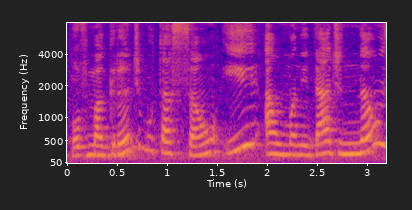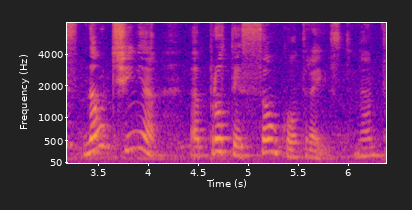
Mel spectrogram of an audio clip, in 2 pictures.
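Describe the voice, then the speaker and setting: A woman's voice: on the high side, very animated, darkish tone, slight background noise. Woman doctor explaining flu vaccines. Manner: measured, searching for words, many fillers. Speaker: doctor guest. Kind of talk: explaining health topics on a TV talk show.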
